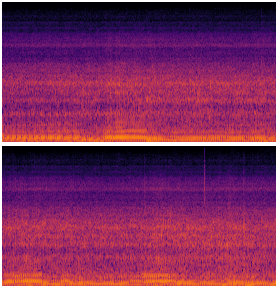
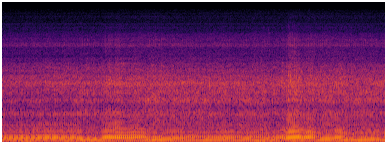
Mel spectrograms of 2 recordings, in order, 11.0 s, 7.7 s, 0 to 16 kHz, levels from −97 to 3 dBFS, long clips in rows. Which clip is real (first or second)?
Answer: second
